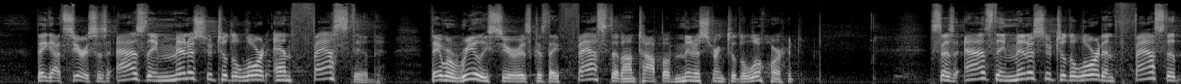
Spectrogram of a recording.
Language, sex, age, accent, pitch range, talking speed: English, male, 50-69, American, 150-210 Hz, 180 wpm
